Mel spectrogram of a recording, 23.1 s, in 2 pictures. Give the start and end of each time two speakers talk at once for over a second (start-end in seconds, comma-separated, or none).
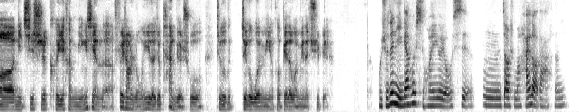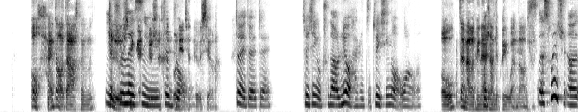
13.7-15.6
